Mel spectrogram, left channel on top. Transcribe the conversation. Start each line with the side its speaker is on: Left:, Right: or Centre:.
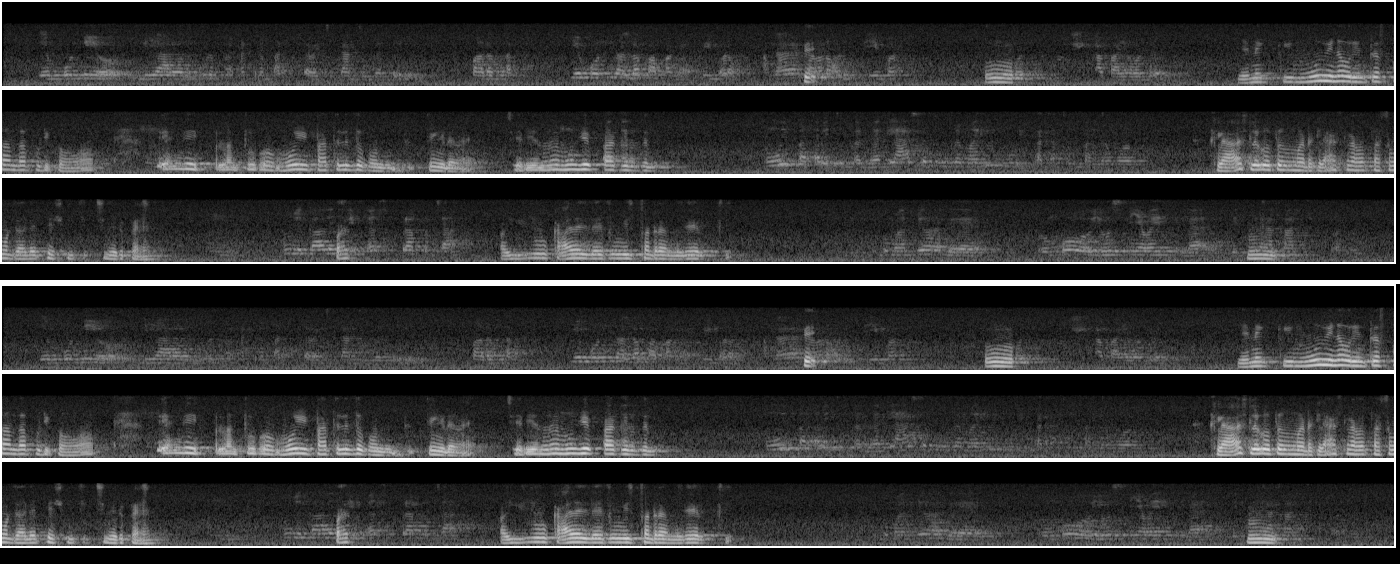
Left: என் பொண்ணையோ இல்ல யாராவது கூடப் கடேசில படத்த வச்சுதா தூங்குறது படம் பாத்தே ஏ பொண்ணு நல்லா பாப்பாங்க பேய்ப்படொ அதனால
Right: பே
Left: நானு அவலு சேமா தூங்குபோதும்
Right: ஓ
Left: <unintelligible> லைட்டா பயம் வந்துரு
Right: எனைக்கி மூவீனா ஒரு இன்ட்ரெஸ்ட்ட இருந்தா பிடிக்கு
Left: ம்
Right: <unintelligible> இப்பெல்லா தூக்கம் மூவி பாத்தாலே தூக்கம் வந்துடுது தூங்கிடுவே சரி அதனால
Left: மூவி
Right: மூவியே
Left: பாத்தா
Right: பாக்றதுல
Left: மூவி பாத்தாவே தூக்கவர்தா கிளாஸ்ல தூங்குற மாரி மூவி பாத்தா தூக்கவந்துருமா
Right: கிளாஸ்ல கூட தூங்க மாட்ட கிளாஸ்ல நம்ம பசங்க கூட ஜாலியா
Left: ம் உங்களுக்கு காலேஜ் லைஃப்லா
Right: <unintelligible>
Left: சூப்பரா போச்சா
Right: ஐயோ காலேஜ் லைஃப்பையு மிஸ் பண்ற மாரியே இருக்கு
Left: ம் இப்ப மறுபடியு அந்த ரொம்ப யோசனையாவே இருக்குல்ல எதுக்டா
Right: ம்
Left: காலேஜ் விட்டு வந்தோ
